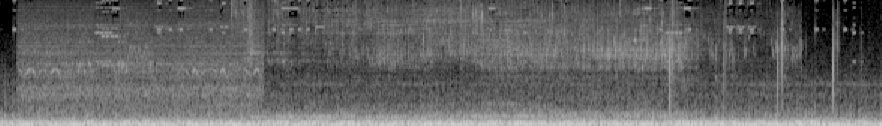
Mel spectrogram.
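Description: Water pours steadily into a glass for several seconds, a gurgling stream over a heavy low rumble, ending with a few light clinks. No one speaks.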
